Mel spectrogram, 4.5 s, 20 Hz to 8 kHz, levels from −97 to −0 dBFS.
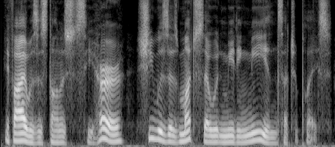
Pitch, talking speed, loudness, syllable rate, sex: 135 Hz, 255 wpm, -19 LUFS, 5.7 syllables/s, male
